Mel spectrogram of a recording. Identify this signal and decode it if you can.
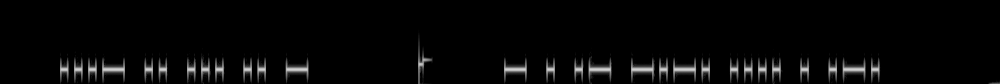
Morse code, heard as a keyed tone, about 17 wpm, 700 Hz. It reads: VISIT TEACHER
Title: Sentences from Top 900 Words - New Word Drill - 17wpm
